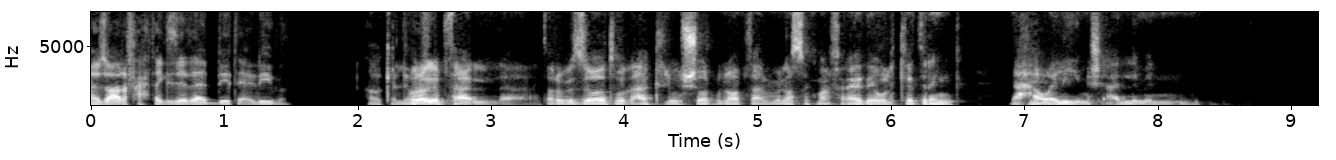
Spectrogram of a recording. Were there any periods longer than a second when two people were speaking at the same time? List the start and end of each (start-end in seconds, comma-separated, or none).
none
